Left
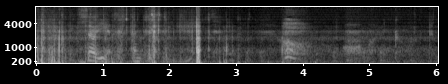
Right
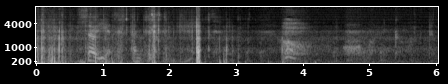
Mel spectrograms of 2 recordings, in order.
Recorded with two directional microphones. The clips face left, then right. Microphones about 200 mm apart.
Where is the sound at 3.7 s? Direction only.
5° left (ahead or behind).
